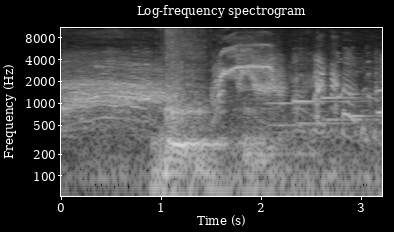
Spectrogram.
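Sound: lion roaring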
